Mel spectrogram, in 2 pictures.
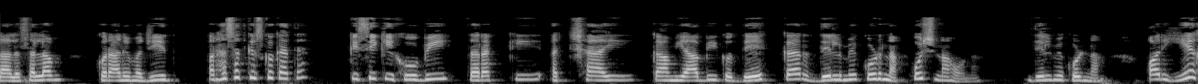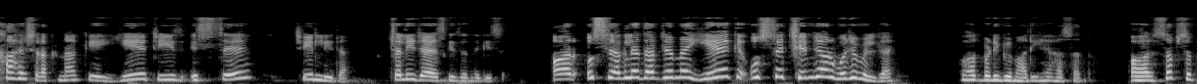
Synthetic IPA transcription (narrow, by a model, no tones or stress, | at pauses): alɛsɐlːəm | kʊɾaːnemɐd͡ʒiːd̪ | ɔːɾɦɐsəd̪kɪskokɛɦt̪ẽɦɛ̃ː | kɪsikixuːbit̪ɐɾəkːiɐtːʃʰaːikaːmjaːbikod̪eːk̚ʰkːəɾd̪ɪlmẽkʊɽnaxʊʃnaɦoːna | d̪ɪlmẽkʊɽna | ɔːɾjexaːɦɪʃɾɐkʰnakejet͡ʃiːzɪsːe | t͡ʃʰiːnlid͡ʒaːe | t͡ʃɐlid͡ʒaːeɪskizɪ̃nd̪əɡise̥ | ɔːɾʊsːeɐɡled̪ɐɾd͡ʒemẽjekeʔʊsːet͡ʃʰɪ̃ɲd͡ʒeɔːɾmʊd͡ʒʱemɪld͡ʒaːe | b̥ɔɦʊt̪̚bɐɽibiːmaːɾiɦɛɦɐsə̰̃nt̪ | ɔːɾsɐbse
